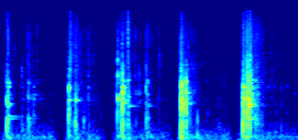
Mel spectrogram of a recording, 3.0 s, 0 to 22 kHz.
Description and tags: Throwing logs onto... well, other logs.
Internal mics of a Tascam DR-40.
fall, hit, impact, log, throw, thud, wood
